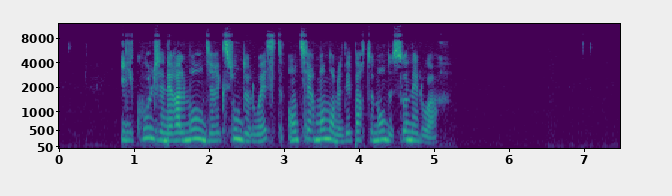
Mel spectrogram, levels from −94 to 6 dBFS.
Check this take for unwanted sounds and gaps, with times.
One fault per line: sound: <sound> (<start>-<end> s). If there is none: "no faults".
no faults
